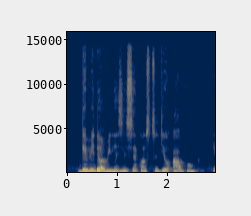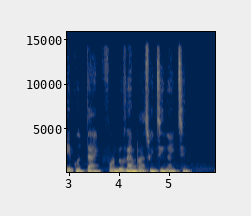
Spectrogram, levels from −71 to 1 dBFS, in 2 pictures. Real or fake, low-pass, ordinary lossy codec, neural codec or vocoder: fake; 14.4 kHz; AAC, 96 kbps; autoencoder, 48 kHz, 32 numbers a frame, DAC-VAE, trained on Japanese speech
